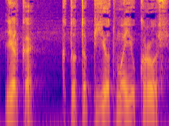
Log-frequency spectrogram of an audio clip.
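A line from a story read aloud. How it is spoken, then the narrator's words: Sad and resigned. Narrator (Russian): грустно и обреченно произнес Виктор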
